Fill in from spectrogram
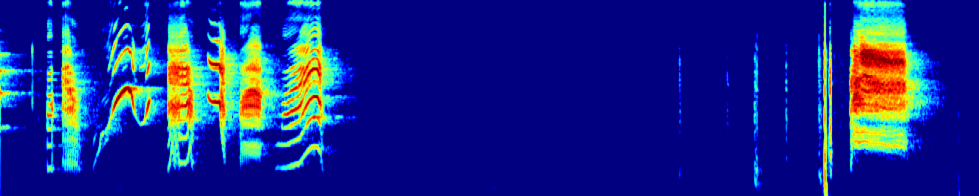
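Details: Pet green parrot talking at home, a run of short harmonic vocalisations rising and falling in pitch, then silence and a loud harsh squawk near the end.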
